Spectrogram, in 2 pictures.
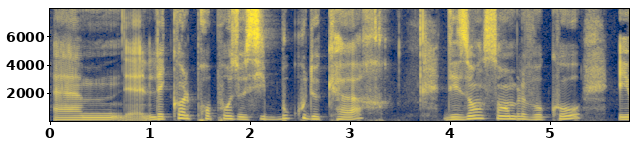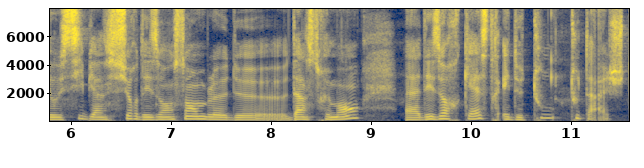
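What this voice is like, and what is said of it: Slight South African accent in French. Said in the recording (French): “vous avez un petit accent ... Vous êtes originaire d'Afrique du Sud”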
